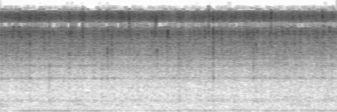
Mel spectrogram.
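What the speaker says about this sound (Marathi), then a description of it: "दोन पळी तेल टाकते मी आणि त्या तेलामध्ये टाकते कांदा एक कांदा कट केलेला आहे मी" Chopped onion fries in hot oil, giving a dense, even sizzle that holds steady and close throughout with no voices.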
